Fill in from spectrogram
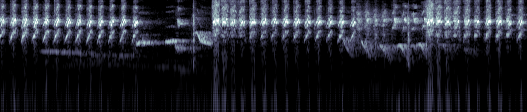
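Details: Kendal bird-farm white-rumped shama in nembak delivery, a fast machine-gun run of identical high notes, about three per second, broken by a short whistled slide before the rapid-fire series resumes.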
